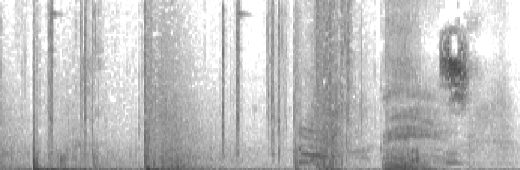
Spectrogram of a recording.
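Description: Several sharp blasts and bursts of gunfire-like bangs from the game Call of Duty: WWII, loud and close, separated by short gaps, with a breathy vocal sound in between.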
